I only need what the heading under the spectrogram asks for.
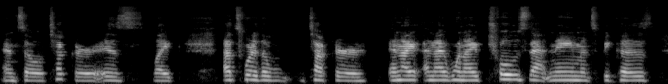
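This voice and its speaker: A woman guest telling a personal story in a livestream interview, earnest and halting, often restarting her sentences. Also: medium pitch, little pitch movement, fairly bright tone.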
